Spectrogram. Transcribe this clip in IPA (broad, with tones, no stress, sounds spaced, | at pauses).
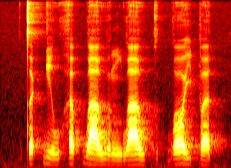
t̪ ɐ˨˥ k̚ iː˨ w h ɐ˥ p̚ w aː˧ w ʊ˨ ŋ w aː˧ w k ʊ˨ k̚ w ɔː˥ j p ɐ˨ t̚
